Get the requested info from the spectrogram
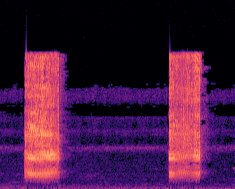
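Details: Two short, loud, harsh buzzes from a brown cicada, each lasting about a third of a second and separated by over a second of quiet.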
